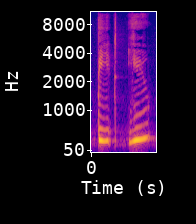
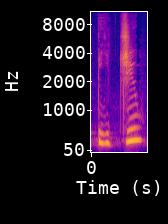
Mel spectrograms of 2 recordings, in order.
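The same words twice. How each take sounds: First: The d and you are said separately. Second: The d and you merge into one sound.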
